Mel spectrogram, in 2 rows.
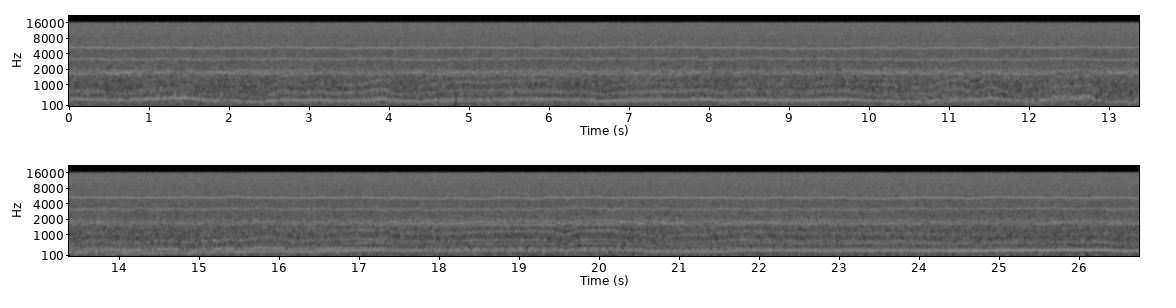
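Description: Brushless motors of a 6-inch FPV quadcopter (T-Motor Velox 2207 2550KV) spinning their propellers in flight: a buzzing whine whose pitch keeps rising and falling with the throttle, with steady high whistles above it.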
